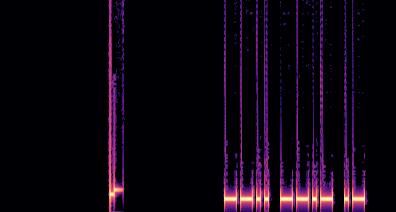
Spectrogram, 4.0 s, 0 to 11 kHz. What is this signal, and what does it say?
Morse code, heard as a keyed tone, about 30 wpm, 700 Hz. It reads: ZQA
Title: USA Call Sign Postfixes - 3 Letters 30wpm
